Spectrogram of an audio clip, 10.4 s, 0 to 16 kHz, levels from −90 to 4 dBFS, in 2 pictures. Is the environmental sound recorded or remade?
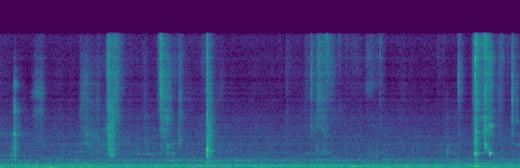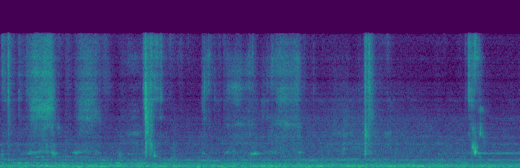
remade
